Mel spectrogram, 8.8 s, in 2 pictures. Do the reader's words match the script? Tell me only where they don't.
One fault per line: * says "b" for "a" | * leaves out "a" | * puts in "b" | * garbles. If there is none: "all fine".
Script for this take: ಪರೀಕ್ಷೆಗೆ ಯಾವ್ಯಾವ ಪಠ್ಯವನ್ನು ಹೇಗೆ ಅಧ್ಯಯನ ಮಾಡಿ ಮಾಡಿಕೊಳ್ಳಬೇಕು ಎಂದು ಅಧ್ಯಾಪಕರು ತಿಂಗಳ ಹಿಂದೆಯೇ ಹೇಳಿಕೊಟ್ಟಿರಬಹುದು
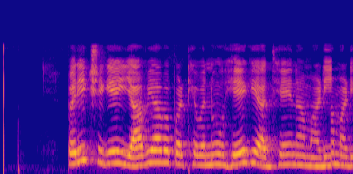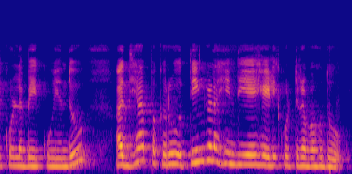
all fine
